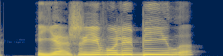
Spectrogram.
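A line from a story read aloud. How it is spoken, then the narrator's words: Choking on sobs. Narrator (Russian): давилась рыданиями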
